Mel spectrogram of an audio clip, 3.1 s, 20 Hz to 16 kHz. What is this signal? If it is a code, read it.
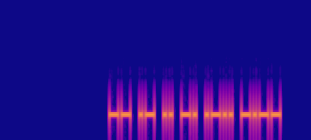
Morse code, heard as a keyed tone, about 40 wpm, 700 Hz. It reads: MAINLY
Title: Top 1251-1500 Words 40wpm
